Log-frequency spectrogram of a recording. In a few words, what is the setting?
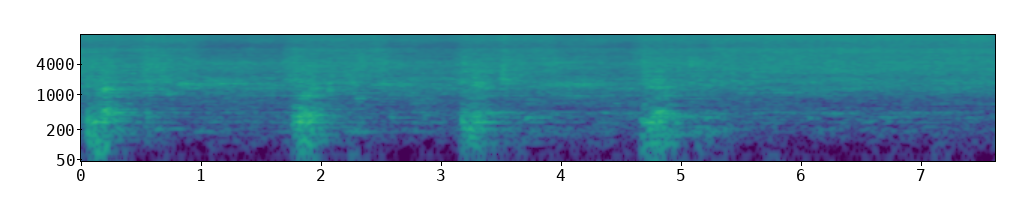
restroom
